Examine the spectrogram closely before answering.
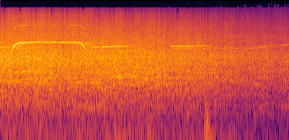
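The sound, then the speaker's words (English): A live audience applauds the start of a performer's first news show: steady, dense clapping fills the whole stretch and eases slightly toward the end. “And now, let's give a big hand for the great reveal.”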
